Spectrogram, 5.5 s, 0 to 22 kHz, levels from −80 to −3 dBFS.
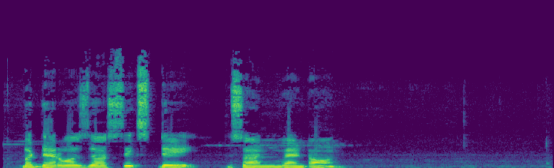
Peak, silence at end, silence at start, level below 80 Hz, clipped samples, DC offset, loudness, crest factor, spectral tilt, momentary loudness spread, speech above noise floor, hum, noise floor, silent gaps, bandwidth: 0 dBFS; 2.1 s; 0.2 s; -50 dBFS; under 0.1%; under 0.1%; -13 LUFS; 14 dB; -5 dB/octave; 8 LU; 41 dB; none; -53 dBFS; none; 15.5 kHz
